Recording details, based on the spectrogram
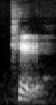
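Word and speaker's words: que: when it's silent uh q-u-e means what and it's ke you don't hear ooh sound at all in that word all right that's oo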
